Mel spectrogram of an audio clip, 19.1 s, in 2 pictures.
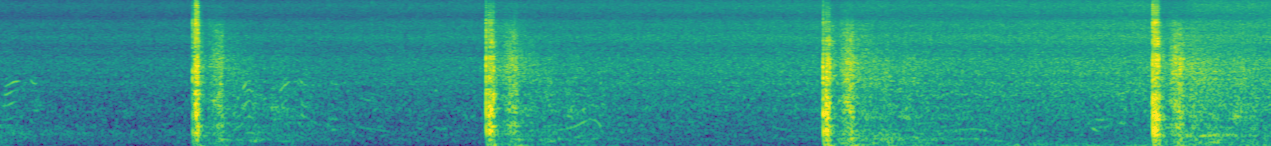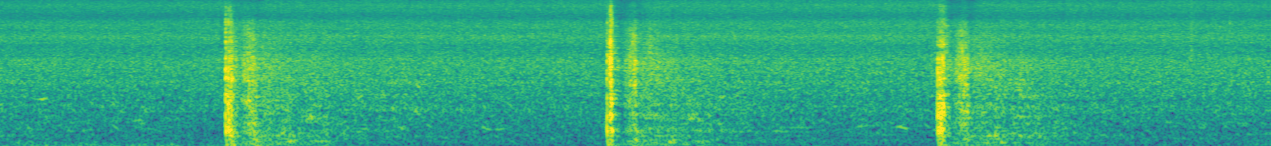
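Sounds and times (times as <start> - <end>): fireworks bangs: 1.4 - 2.6, 3.6 - 4.8, 6.2 - 7.5, 8.2 - 13.4, 14.0 - 19.0.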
